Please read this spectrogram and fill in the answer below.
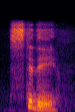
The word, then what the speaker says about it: steady: steady steady steady. اس ابتدایی رو اس تلفظ نمی کنیم، قبلا هم گفتیم steady سه ساکن ترجیحاً.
